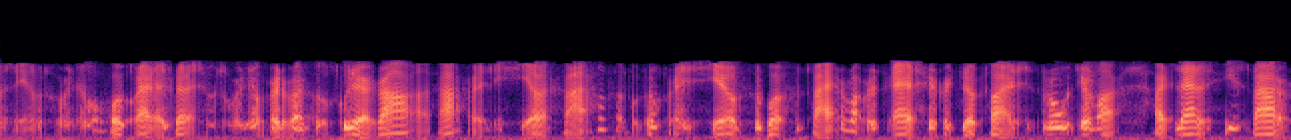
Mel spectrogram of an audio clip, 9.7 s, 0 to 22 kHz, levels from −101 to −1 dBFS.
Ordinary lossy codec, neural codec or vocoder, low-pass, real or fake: MP3, 32 kbps; autoencoder, 22.05 kHz, a latent of 192 numbers a frame, VITS, trained on many speakers; 3.6 kHz; fake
